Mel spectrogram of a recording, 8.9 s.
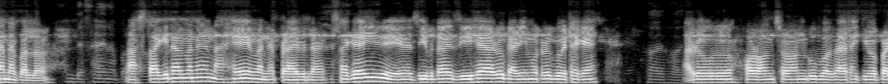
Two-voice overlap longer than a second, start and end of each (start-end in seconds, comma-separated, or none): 1.3-4.1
